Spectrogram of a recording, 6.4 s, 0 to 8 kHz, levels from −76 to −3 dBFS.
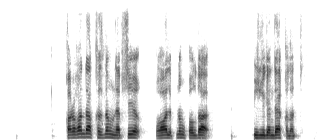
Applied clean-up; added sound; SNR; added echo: neural mask model DeepFilterNet 3.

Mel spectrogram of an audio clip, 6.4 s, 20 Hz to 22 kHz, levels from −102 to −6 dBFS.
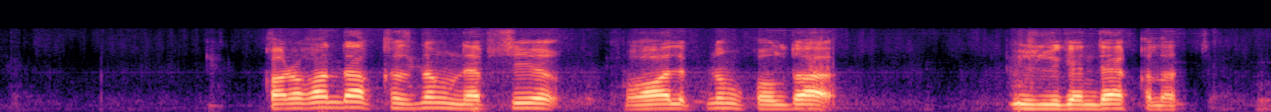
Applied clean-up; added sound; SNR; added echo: neural separator model SepFormer DNS4.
